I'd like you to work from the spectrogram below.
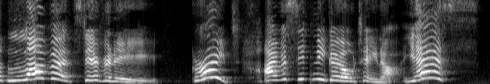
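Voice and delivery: thrilled squeals to the viewers; excited. Real, not acted. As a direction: gush with delight.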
